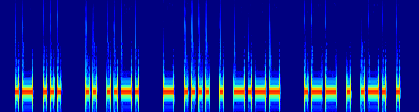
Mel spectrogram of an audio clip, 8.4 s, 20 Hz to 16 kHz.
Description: Morse code, heard as a keyed tone, about 17 wpm, 700 Hz. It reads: AS IF THEY WERE
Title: Speed-Racing - Sets of 4 Words 17wpm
